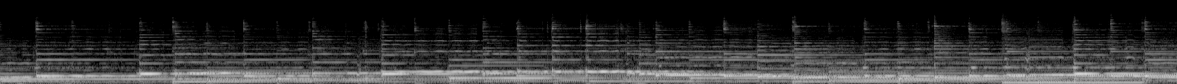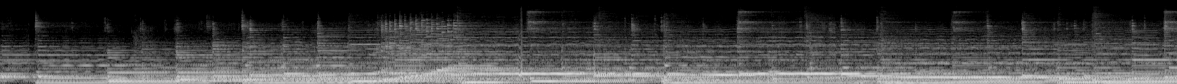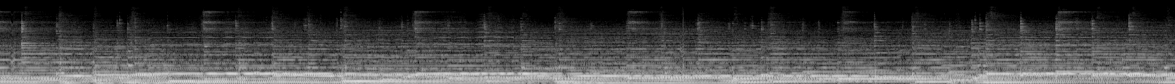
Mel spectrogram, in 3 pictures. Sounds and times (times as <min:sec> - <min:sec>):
Harp: 0:00.0 - 0:35.2
Pizzicato: 0:00.0 - 0:35.2.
